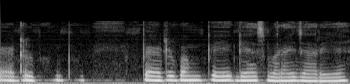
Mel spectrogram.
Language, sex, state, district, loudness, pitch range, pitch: Hindi, male, Bihar, Vaishali, -12 LUFS, 175-195 Hz, 190 Hz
